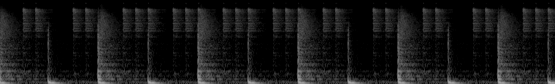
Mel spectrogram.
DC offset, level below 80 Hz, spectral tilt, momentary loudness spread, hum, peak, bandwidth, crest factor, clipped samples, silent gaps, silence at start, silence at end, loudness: under 0.1%; -40 dBFS; -4 dB/octave; 4 LU; none; -16 dBFS; 19 kHz; 20 dB; under 0.1%; none; 0 s; 0 s; -36 LUFS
